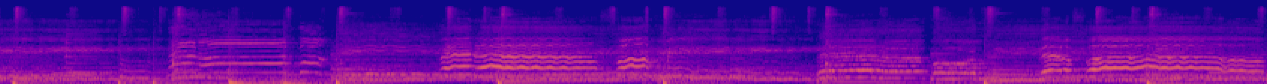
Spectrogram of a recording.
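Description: Gospel singing: a woman sings lead in long phrases with wide vibrato, over sustained backing harmonies, with a few low thuds now and then.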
